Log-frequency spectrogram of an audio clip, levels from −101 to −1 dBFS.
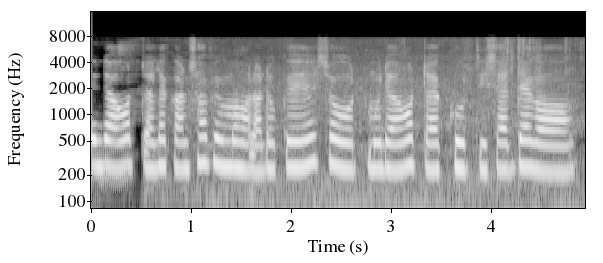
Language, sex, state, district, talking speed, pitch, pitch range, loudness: Chakma, female, Tripura, Dhalai, 155 wpm, 245 Hz, 235-255 Hz, -14 LUFS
